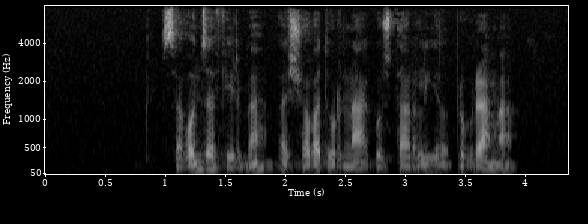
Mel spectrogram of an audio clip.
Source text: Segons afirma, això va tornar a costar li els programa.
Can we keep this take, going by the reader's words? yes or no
no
